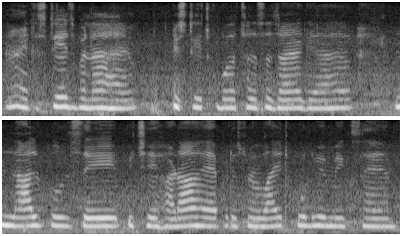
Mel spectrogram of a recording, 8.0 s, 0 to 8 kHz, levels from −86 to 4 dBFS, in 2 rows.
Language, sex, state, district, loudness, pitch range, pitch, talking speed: Hindi, female, Bihar, Katihar, -15 LUFS, 215-230 Hz, 225 Hz, 195 wpm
